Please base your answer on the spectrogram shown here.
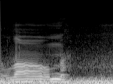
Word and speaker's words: loam: And uh indeed, the pronunciation is lom like I like I always suspected.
